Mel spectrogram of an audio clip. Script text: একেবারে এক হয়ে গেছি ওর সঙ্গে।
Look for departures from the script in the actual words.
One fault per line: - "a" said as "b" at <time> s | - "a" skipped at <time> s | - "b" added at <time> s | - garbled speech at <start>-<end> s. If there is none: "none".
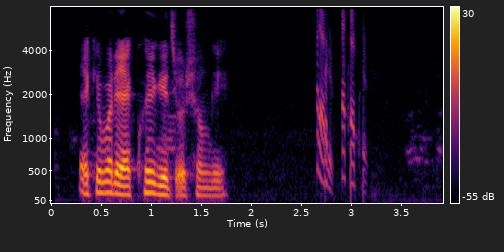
none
